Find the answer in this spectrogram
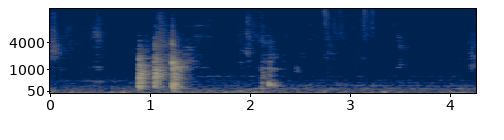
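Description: Faint knocks and rustles of pipe boxes and cardboard being handled: a short cluster about a second in, a smaller one around two seconds, then a couple of tiny clicks.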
